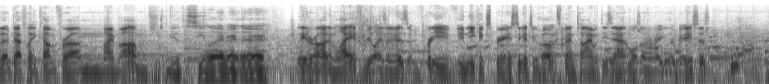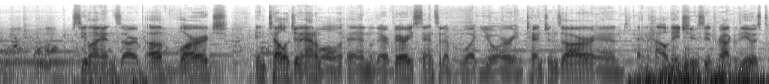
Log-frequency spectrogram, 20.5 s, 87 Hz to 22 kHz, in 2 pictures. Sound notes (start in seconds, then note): 10.1 sea lions barking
